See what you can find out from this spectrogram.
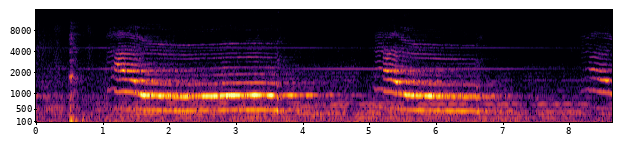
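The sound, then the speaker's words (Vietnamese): A cat yowls in long, wavering, eerie cries: two drawn-out howls, each falling slightly at its start, with another just beginning at the end. No voices are heard. “Con mèo gầm gừ một hồi, thỉnh thoảng lại kêu lên những tiếng nghe đến rùng rợn.”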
